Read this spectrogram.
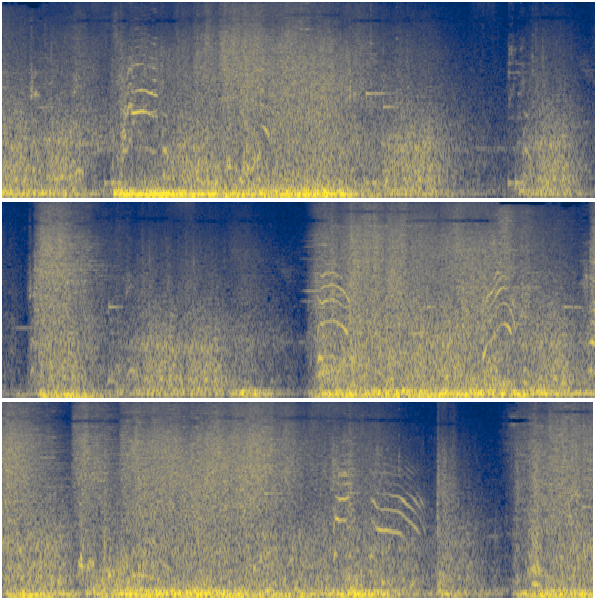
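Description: Blows land with heavy thuds and bursts.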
